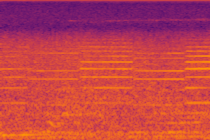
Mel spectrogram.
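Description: Ambulance two-tone siren sounding, switching between its two notes.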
